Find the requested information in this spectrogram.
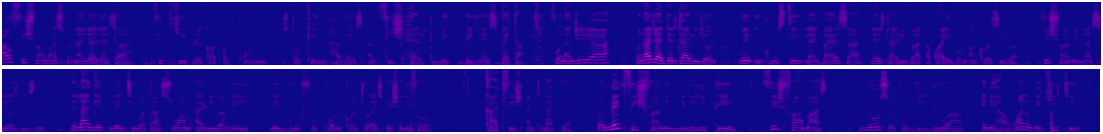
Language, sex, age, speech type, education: Nigerian Pidgin, male, 30-45, spontaneous, tertiary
